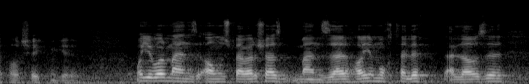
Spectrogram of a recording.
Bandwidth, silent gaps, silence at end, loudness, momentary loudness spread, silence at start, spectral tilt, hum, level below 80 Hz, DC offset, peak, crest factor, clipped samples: 9 kHz; none; 0 s; -26 LUFS; 17 LU; 0 s; -6.5 dB/octave; none; -50 dBFS; under 0.1%; -8 dBFS; 18 dB; under 0.1%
